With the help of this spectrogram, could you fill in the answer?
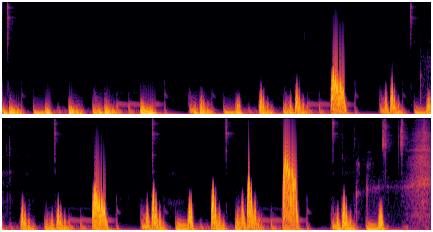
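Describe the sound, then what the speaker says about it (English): A punchy, distorted bass loop with gritty overtones from sine wave folding, repeating in a steady rhythmic pattern of short hits, loud and close with no voices. "change the algorithm to sinoid fold, which is doing a bit of wave folding"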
